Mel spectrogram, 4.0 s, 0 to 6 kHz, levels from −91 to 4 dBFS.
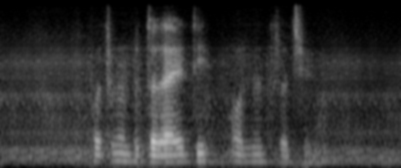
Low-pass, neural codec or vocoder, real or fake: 5.4 kHz; codec, 24 kHz, 0.5 kbps, DualCodec; fake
